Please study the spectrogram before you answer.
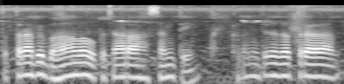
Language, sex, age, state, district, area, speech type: Sanskrit, male, 18-30, Karnataka, Bagalkot, rural, spontaneous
